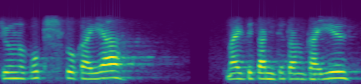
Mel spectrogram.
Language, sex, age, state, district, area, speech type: Bodo, female, 60+, Assam, Chirang, urban, conversation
